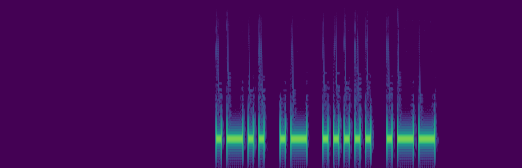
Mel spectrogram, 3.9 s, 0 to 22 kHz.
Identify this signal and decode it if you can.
Morse code, heard as a keyed tone, about 30 wpm, 700 Hz. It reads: LA5W
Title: DXCC-100 Call Signs - 4 Characters - 30wpm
